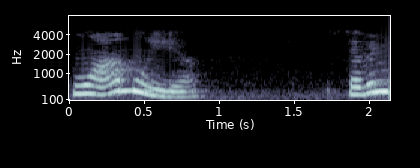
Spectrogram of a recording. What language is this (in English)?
Gujarati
